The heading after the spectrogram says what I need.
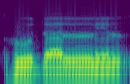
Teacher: Cara membacanya dimasukkan tapi dengan tidak mendengung teman-teman ya, dimasukkan dengan tidak mendengung. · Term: idgham bila hunna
